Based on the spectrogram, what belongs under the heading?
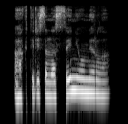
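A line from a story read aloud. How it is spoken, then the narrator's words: Mumbled. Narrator (Russian): промямлила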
